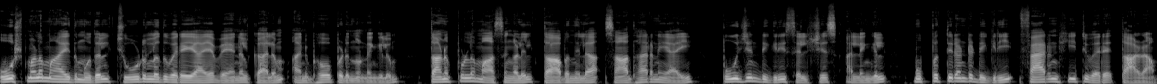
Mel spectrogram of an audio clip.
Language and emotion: Malayalam, neutral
